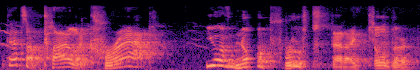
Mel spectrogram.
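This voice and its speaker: A man's voice: sits high, huge pitch swings, a little slow, a bit bright, exaggerated voice. A man playing a defiant, blustering ship's cook who stands accused, in a radio play. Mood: indignant, defiant. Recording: echoey room with faint noise.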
